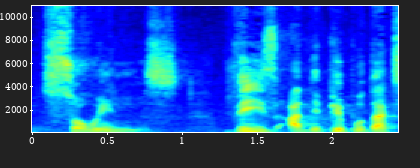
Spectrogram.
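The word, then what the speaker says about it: Samhain: were called the Sam it is spelled Sam H which is s a m h a i n but it's called sewings these are the people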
